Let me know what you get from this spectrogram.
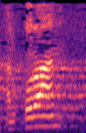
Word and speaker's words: القرآن: لمن نبذ القرآن، القرآن بدون همز وهي القرآن، لكن تنطق هكذا من أجل سياق البيت الشعري.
